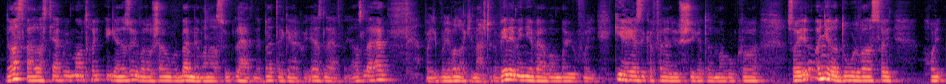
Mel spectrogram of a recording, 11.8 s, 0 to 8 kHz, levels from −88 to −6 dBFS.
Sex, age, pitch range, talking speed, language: male, 30-49, 125-150 Hz, 215 wpm, Hungarian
